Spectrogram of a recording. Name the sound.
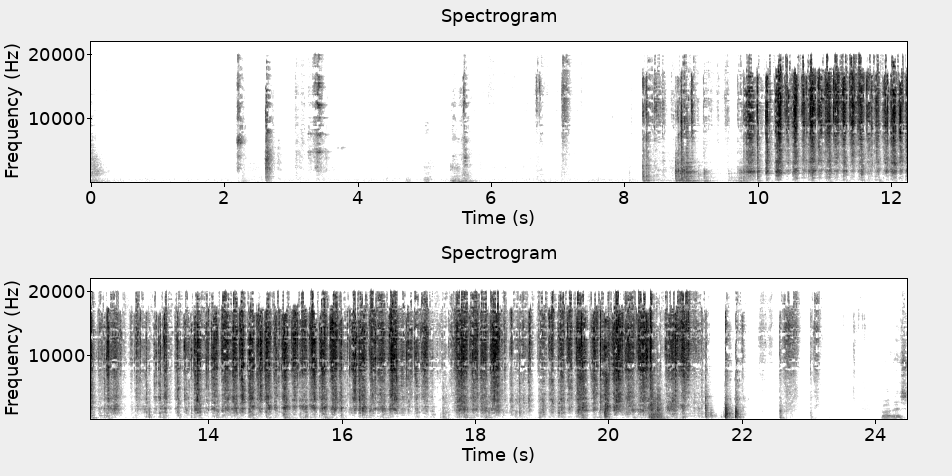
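scraping cement off metal before bending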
